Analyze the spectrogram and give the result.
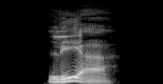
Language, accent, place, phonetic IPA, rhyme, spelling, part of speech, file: German, Germany, Berlin, [ˈleːa], -eːa, Lea, proper noun, De-Lea.ogg
- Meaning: 1. Leah (biblical character) 2. a female given name of currently popular usage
